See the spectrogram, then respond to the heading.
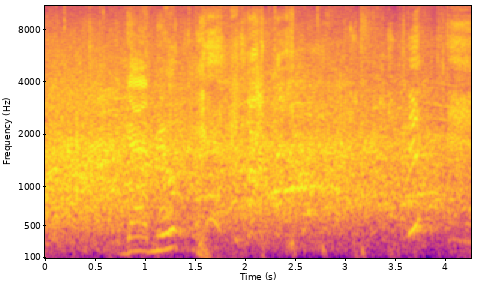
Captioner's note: laughs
